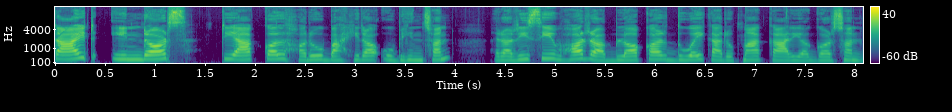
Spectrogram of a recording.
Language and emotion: Nepali, neutral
